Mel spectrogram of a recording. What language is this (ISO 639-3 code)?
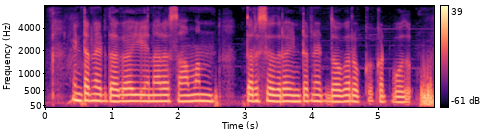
kan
